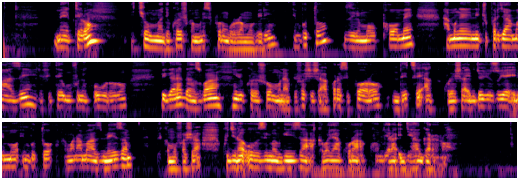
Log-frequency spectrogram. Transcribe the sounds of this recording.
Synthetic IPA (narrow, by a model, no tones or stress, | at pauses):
me̞te̞ɾo̞ | icuːmaɟako̞ɾe̞ʃkwamuɾisi̥po̞ːɾoŋɡuɾuɾamuβiɾiː | mbuto̞ziɾimopʰo̞me̞hamŋe̞nit͡ʃuːpaɾɟaːmaːziɾifite̞umuvunikowuβuɾuɾuβiɡaɾaɡazɡwaŋ̥hiβikʰo̞ɾe̞ːʃoumuːna̰ja̰kwiːfaʃiːʃa̰ːkoɾasipo̞ɾo̞nde̞t͡se̞̰ʔakako̞ɾe̞ʃaiɾɟo̞ɟuzuje̞ʔḭɾimo̞ʔimbuto̞ʔakaŋwanaːmaːzime̞ːzaβikamufaʃakuɟiɾaʔuβuzimab̚ɡiːzaʔa̰kaβajakuɾaːkʰoːɲɟe̞ɾaʔiɟiɦaɡaɾaɾo̞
